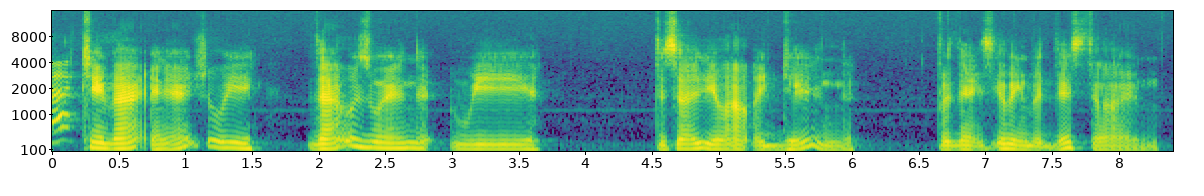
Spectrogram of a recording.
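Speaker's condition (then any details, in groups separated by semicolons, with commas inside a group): Spinal muscular atrophy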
